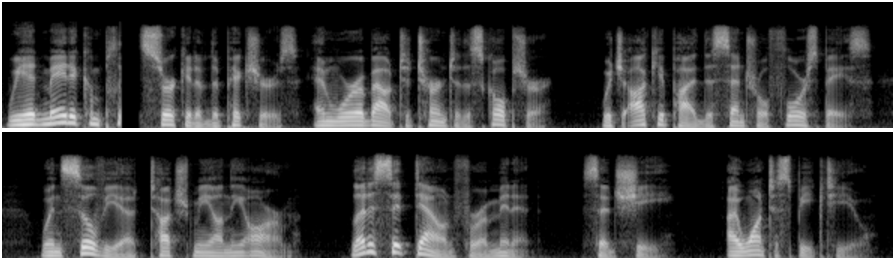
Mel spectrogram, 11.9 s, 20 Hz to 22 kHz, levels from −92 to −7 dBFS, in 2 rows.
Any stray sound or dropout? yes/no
yes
